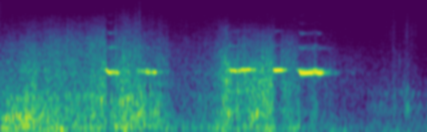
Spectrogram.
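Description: Car brakes squeal briefly.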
